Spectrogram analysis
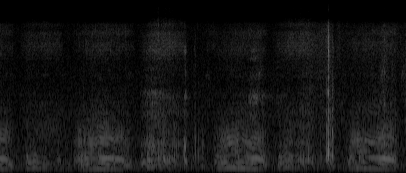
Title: Snooooozing & snoring!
